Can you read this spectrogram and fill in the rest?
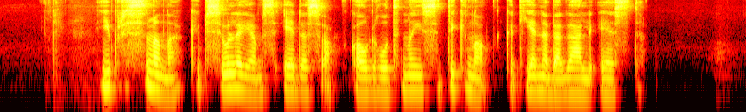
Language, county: Lithuanian, Kaunas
